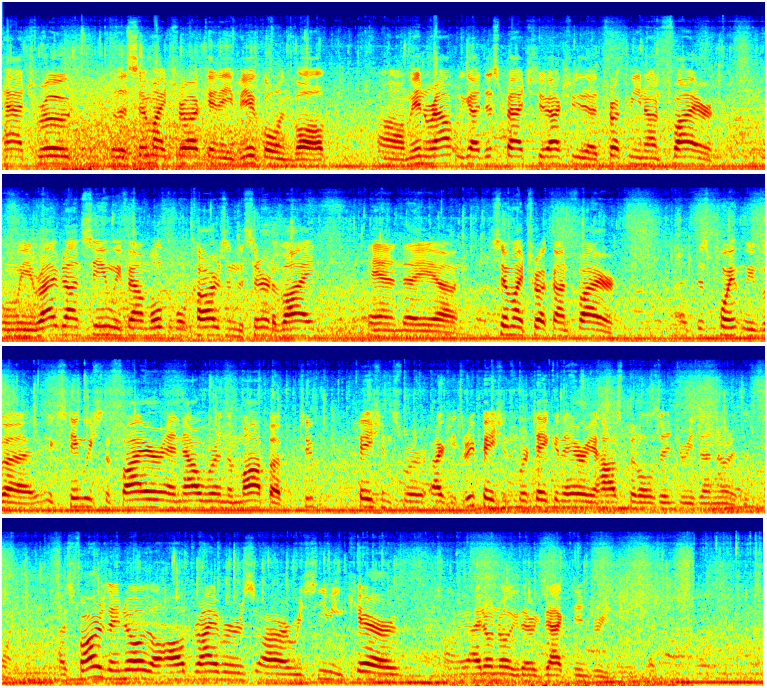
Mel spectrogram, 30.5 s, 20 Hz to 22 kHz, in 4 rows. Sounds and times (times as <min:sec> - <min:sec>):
Speech: 0:00.0 - 0:03.2, 0:03.8 - 0:29.9.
